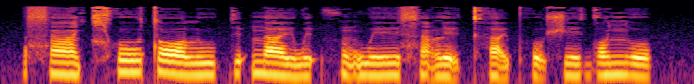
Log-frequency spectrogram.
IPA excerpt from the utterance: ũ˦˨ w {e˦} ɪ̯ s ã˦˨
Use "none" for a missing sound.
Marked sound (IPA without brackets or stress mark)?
e˦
